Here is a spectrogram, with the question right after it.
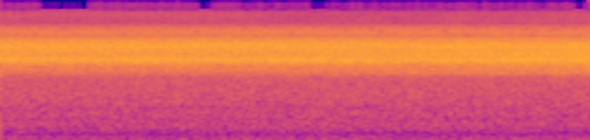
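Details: Cicada chorus with other insects in a summer rainforest, a dense continuous high-pitched hiss held steady throughout without pauses, forming an unbroken wall of sound.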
